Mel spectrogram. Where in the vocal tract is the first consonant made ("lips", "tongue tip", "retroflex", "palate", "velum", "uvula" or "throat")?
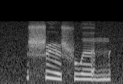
retroflex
